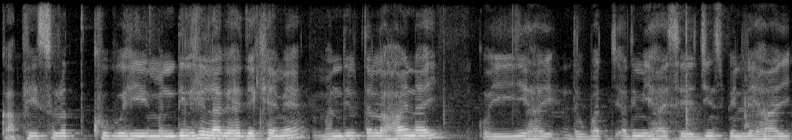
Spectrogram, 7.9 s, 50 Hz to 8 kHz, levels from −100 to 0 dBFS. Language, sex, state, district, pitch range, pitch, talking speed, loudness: Maithili, male, Bihar, Samastipur, 145-155 Hz, 150 Hz, 175 wpm, -25 LUFS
